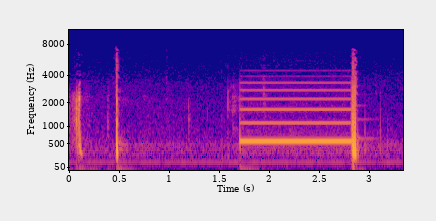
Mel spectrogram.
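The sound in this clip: A telephone line tone sounds as a caller is connected: one steady electronic tone lasting about a second, framed by a few sharp clicks on the line, with no talking.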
